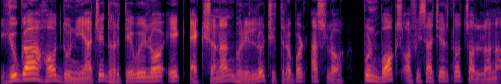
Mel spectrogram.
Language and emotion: Goan Konkani, neutral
